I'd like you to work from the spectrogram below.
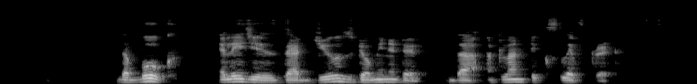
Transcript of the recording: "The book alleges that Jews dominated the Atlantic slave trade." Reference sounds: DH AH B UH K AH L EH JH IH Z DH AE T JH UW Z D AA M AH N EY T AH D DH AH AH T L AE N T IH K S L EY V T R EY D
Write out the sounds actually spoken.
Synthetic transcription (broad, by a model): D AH B UH K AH L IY JH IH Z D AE T JH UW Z D AA M AH N EY T AH D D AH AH T L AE N T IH K S L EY F T R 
